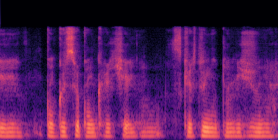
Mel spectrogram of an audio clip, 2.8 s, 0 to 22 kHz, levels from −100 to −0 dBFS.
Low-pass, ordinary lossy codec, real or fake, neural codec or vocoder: 9.9 kHz; MP3, 96 kbps; fake; autoencoder, 22.05 kHz, a latent of 192 numbers a frame, VITS, trained on one speaker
